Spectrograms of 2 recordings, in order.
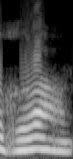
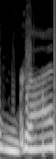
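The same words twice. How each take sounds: First: गा begun with a gargled voiced gh; throaty gh. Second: Said in the usual way. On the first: Shown as a demonstration. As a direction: say गा with buzzing friction at the back of the throat. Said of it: "अब इसका उच्चारण हो गया गा". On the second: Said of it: "तो अब ये गा नहीं हुआ".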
